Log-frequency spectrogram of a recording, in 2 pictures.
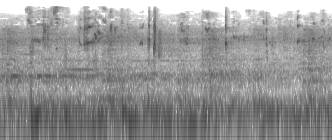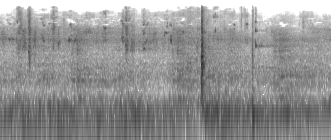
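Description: Basketball game sound: a ball bouncing on the court and scattered short knocks over a steady low crowd rumble, with one sharp, loud knock about five seconds in.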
